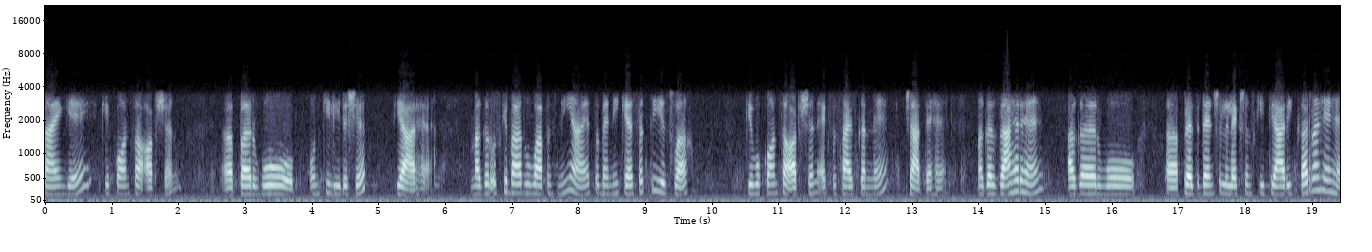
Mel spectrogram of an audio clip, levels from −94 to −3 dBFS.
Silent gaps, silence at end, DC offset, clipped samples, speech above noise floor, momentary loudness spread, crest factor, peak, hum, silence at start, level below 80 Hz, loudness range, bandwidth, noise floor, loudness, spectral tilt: none; 0 s; under 0.1%; under 0.1%; 22 dB; 15 LU; 20 dB; -2 dBFS; none; 0 s; -44 dBFS; 3 LU; 3.9 kHz; -42 dBFS; -21 LUFS; -7.5 dB/octave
